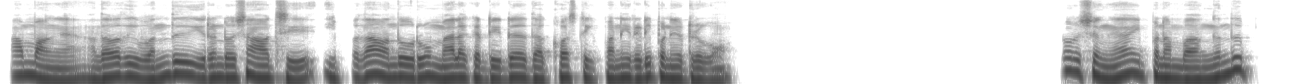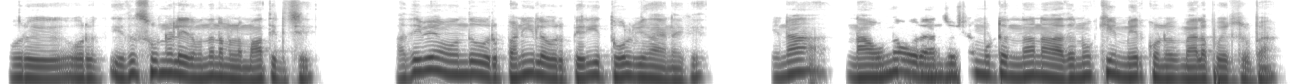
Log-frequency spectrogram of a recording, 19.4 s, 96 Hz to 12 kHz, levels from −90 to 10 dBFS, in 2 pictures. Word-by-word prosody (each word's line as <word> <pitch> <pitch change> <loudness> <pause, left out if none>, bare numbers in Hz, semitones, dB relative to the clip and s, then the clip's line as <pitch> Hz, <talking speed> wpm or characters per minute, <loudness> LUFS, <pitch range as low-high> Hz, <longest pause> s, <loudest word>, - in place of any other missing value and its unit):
ஆமாங்க. 135 -8 0 0.2
அதாவது 150 +4 +1
வந்து 155 +7 +1 0.2
2 140 +1 +1
வருஷம் 145 +2 +1
ஆச்சு. 135 -3 -1 0.3
இப்ப 135 +3 -9
தான் 170 0 +2
வந்து 145 0 +1
1 140 - +1
ரூம் 145 -3 +1
மேல 135 +1 +2
கட்டிட்டு 130 +2 0
அத 125 0 0
அக்வாஸ்டிக் 130 0 -3
பண்ணி 130 +1 +1
ரெடி 140 +3 +1
பண்ணிட்டு 130 -4 +1
இருக்கோம். 115 +1 -3 2.5
இன்னொரு 210 -2 -2
விஷயங்க, 140 -7 +1 0.2
இப்ப 155 -1 -2
நம்ம 130 -2 +1
அங்கருந்து 150 - +2 0.5
ஒரு 135 -1 +2 0.3
ஒரு 135 -1 +1 0.2
எதோ 170 +5 +1
சூழ்நிலையில 180 -6 +3
வந்து 150 +2 +1
நம்மள 130 -3 +1
மாத்திடுச்சு. 125 0 -3 0.7
அதுவே 200 +10 +3
வந்து 175 +1 +2
ஒரு 140 - +1
பணியில 165 +3 +2
ஒரு 125 - -1
பெரிய 155 +4 +2
தோல்வி 145 0 +2
தான் 130 -2 +1
எனக்கு. 120 +4 -3 0.6
ஏனா, 170 +5 +1 0.4
நான் 145 +1 +3
உன்னும் 185 +4 +2
ஒரு 155 - +2
5 150 +1 0
வருஷம் 175 +2 -3 0.2
இருந்தா 150 +1 +1
நான் 145 -3 +3
அத 140 +2 +1
நோக்கி 155 +4 0
மேற்கொண்டு 145 -3 0
மேல 130 +1 +2
போயிட்டு 125 -2 -1
இருப்பேன். 120 +3 -4
140 Hz, 165 wpm, -23 LUFS, 130-155 Hz, 2.5 s, சூழ்நிலையில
